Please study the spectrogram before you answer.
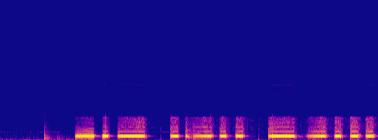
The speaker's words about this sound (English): It sounded like Morse code. That's what it was. That was my call letters in Morse code.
